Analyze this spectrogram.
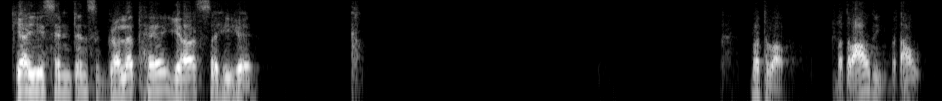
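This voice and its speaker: A man's voice: on the high side, quick pace, darkish tone, husky. A man teaching English grammar in a class lecture, teasing and scolding his students playfully with jokes and repeated drilling questions.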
